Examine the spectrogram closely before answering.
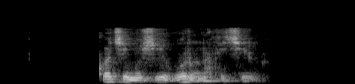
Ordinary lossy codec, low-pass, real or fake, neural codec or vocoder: AAC, 32 kbps; 5.4 kHz; real; none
